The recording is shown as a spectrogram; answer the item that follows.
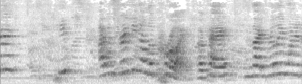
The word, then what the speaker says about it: LaCroix: And I was drinking a LaCroix, and he came up to me and he goes, you know it's pronounced LaCroix.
